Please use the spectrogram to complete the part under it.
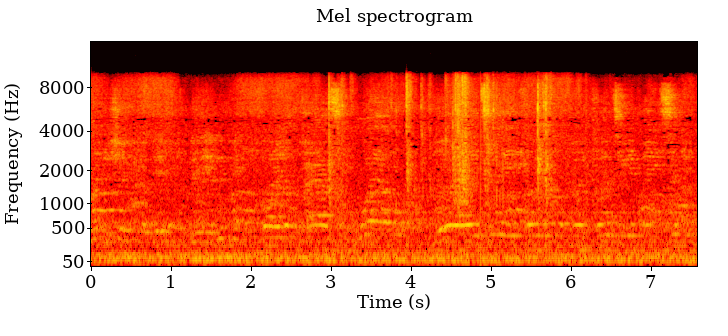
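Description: A hand softly strokes a dog's fur.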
